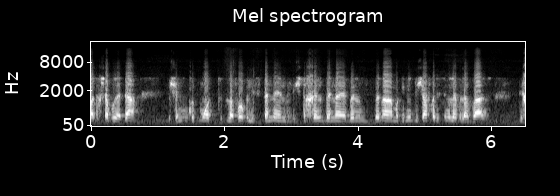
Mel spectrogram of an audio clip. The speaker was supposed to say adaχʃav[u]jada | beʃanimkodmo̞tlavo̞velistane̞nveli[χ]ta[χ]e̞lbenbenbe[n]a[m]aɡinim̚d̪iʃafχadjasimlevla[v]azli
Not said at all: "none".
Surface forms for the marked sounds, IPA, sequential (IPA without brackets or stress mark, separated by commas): u, ʃ, χ, n, m, v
